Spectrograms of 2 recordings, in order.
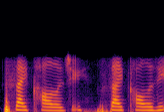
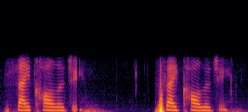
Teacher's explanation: It says psychology means the stress is on the second syllable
